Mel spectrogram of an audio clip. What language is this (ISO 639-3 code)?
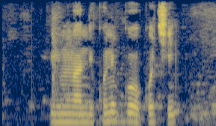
kin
